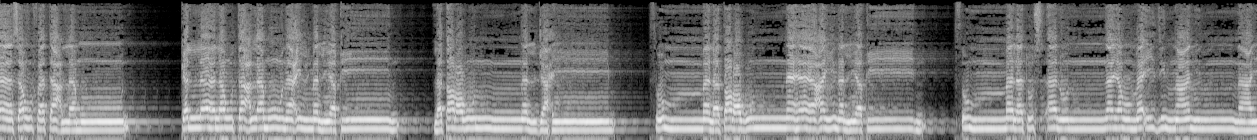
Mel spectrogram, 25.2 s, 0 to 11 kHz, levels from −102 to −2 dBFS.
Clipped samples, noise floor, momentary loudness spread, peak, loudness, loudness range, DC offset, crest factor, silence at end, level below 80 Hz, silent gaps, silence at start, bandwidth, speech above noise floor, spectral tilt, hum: under 0.1%; -48 dBFS; 6 LU; -4 dBFS; -16 LUFS; 3 LU; 0.3%; 12 dB; 0 s; -48 dBFS; none; 0 s; 10.5 kHz; 32 dB; -6 dB/octave; none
